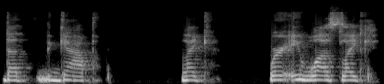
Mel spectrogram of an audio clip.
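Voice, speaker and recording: A woman's voice: mid-range voice, completely flat delivery, very slow, a little mellow, slight background noise. A woman from Mexico with a Mexican Spanish accent, a podcast guest talking earnestly with frequent ums and restarts. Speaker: coffee business guest. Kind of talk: casual podcast chat.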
